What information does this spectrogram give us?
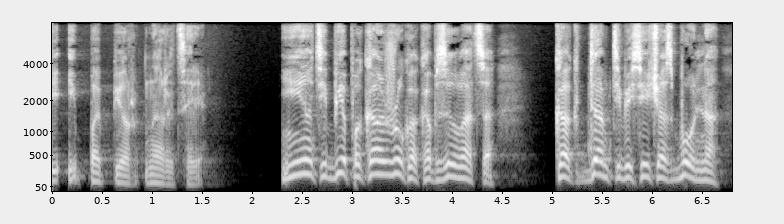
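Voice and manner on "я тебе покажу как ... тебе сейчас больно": higher, squeaky threat; squeaky dragon. A narrator's reading. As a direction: threaten like a tiny angry dragon. Dragon charges knight.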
